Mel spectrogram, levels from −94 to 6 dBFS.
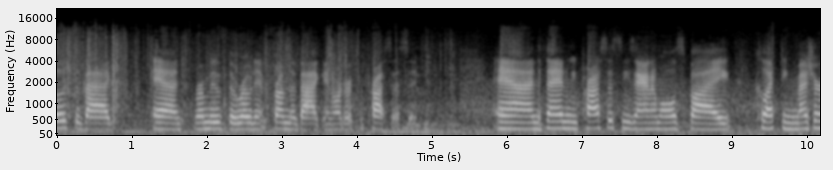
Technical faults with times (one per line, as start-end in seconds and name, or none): none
